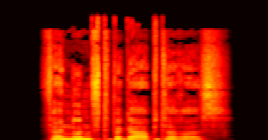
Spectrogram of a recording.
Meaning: strong/mixed nominative/accusative neuter singular comparative degree of vernunftbegabt
- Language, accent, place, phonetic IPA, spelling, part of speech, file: German, Germany, Berlin, [fɛɐ̯ˈnʊnftbəˌɡaːptəʁəs], vernunftbegabteres, adjective, De-vernunftbegabteres.ogg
